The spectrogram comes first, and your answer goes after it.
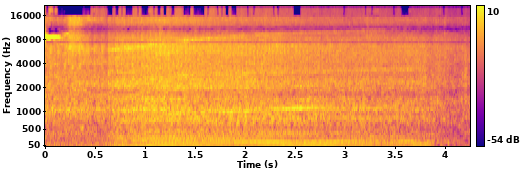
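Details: Garbage truck from 2010 described as having a severe exhaust leak: deep diesel drone with a rough, throaty edge under load; loud exhaust, leak location unconfirmed.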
